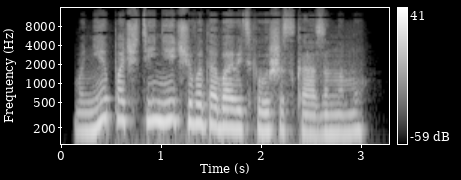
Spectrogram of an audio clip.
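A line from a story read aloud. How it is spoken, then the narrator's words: Calm, confident. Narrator (Russian): спокойно и уверенно произнесла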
